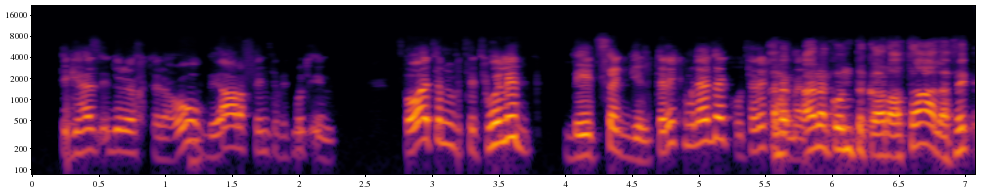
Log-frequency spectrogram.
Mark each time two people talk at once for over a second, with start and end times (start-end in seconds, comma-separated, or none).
none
